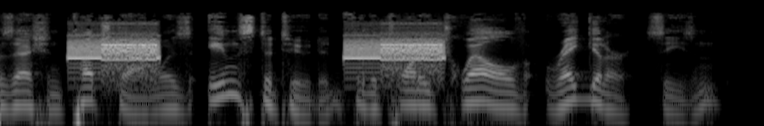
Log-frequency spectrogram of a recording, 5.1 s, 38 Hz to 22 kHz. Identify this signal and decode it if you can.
Packet radio (AX.25, as in APRS), 1200 baud, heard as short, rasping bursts, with speech in English.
